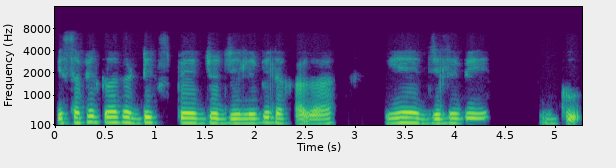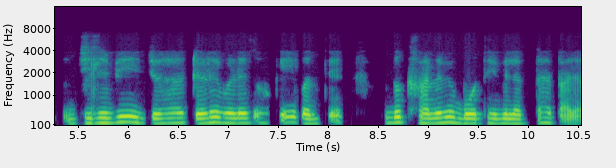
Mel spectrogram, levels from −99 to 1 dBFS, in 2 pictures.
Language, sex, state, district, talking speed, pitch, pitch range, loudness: Hindi, male, Uttar Pradesh, Etah, 170 wpm, 145 Hz, 140-155 Hz, -17 LUFS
